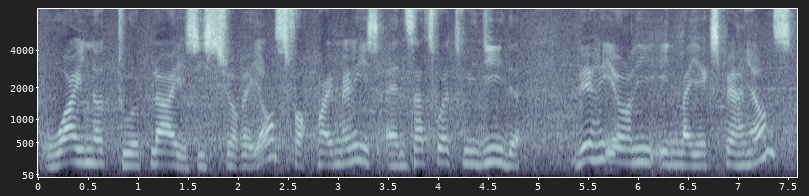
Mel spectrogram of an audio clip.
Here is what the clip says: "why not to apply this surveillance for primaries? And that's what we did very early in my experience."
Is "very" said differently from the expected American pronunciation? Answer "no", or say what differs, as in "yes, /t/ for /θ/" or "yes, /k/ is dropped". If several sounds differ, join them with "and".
no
